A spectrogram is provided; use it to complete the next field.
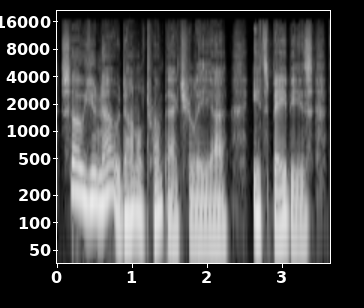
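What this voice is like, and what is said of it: Calm, nice NPR voice. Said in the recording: “they'll do it in that really nice NPR voice ... they sound really calm and normal”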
